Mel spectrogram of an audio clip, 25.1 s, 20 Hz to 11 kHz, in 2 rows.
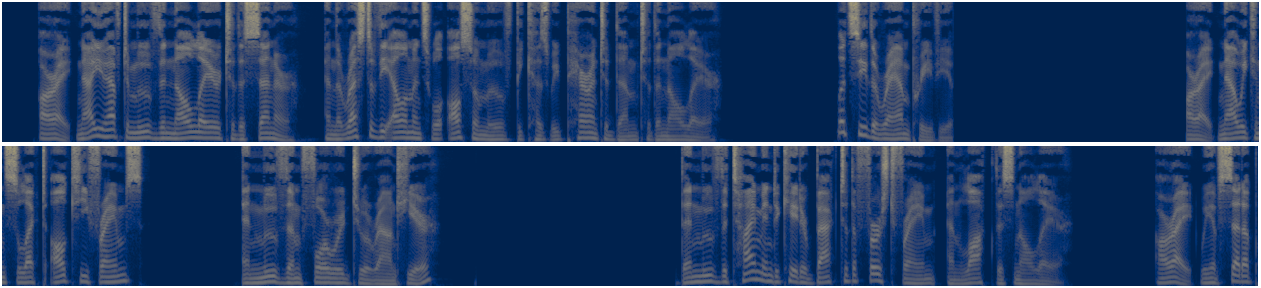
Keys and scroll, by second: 0.5 ctrl+z, 2.2 shift+Down, 2.9 shift+Down, 3.6 shift+Down, 4.6 shift+Down, 9.2 n, 9.4 space, 12.7 space, 18.9 n.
